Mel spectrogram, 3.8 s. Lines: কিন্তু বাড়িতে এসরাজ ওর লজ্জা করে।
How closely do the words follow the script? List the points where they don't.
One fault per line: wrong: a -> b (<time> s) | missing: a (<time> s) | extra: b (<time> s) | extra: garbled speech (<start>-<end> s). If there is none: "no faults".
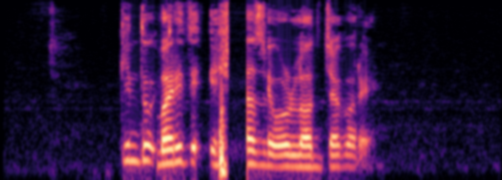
no faults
